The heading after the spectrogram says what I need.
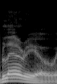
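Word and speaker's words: Blériot: But the headlights are from Blio. Excuse my French. It's like with Pujo. So many extra letters and they're not pronounced the way they should be.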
